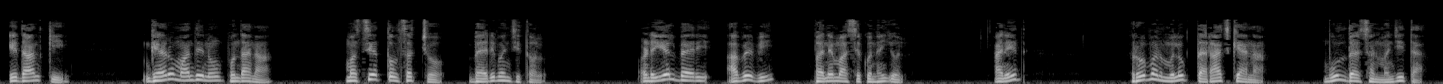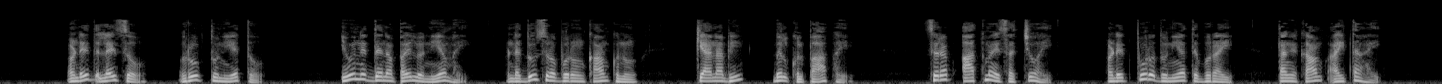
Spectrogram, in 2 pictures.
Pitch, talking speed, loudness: 145 Hz, 115 wpm, -23 LUFS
